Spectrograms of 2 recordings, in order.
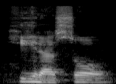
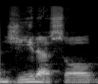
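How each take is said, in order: First: The word begins with a breathy H sound. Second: The word begins with a hard G sound. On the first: The speaker calls it right. "that G E and G I pronounces an H sound" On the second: The speaker calls it wrong. "not girasol"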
